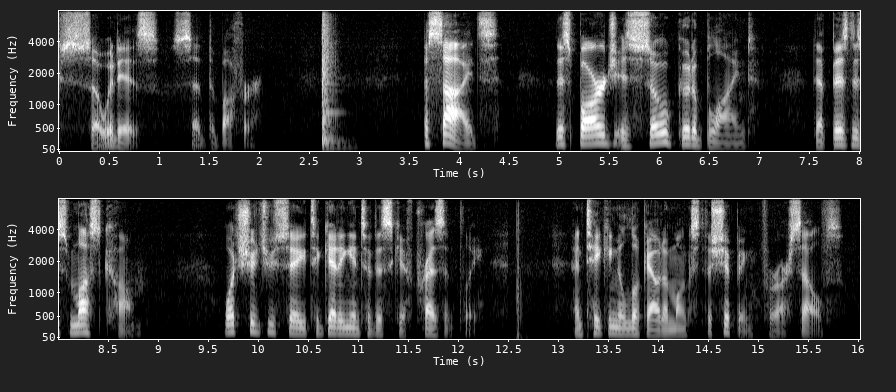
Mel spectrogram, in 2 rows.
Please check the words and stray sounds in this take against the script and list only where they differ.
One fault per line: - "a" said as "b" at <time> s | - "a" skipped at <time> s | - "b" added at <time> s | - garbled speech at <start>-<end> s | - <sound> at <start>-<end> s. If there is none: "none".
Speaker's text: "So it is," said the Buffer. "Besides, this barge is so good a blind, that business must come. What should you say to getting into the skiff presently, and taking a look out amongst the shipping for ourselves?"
- thud at 2.6-3.0 s
- thud at 12.6-12.9 s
